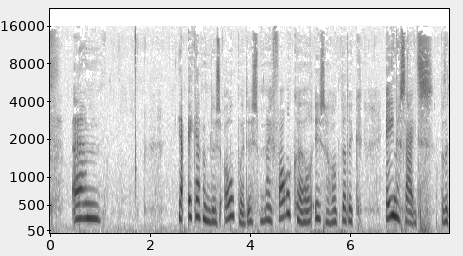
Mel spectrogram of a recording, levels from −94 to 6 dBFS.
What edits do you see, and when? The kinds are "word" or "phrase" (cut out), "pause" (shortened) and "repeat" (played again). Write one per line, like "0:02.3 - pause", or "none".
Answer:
none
